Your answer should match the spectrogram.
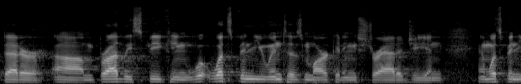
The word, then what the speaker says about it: Uinta: been around for around, by the way, it's pronounced Uinta, just so everyone knows that. That's always one of the hardest things. I think today, just introductions with other people, I've heard Uinta pronounced 10 different ways, which is always a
